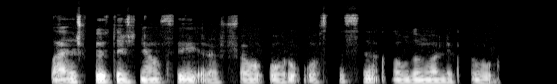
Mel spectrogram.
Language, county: Lithuanian, Tauragė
